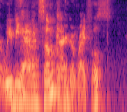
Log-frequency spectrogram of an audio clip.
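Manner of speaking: put-on pirate accent. Answering a buyer who is looking for a rifle, in a pirate accent. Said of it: "in a pirate accent".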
